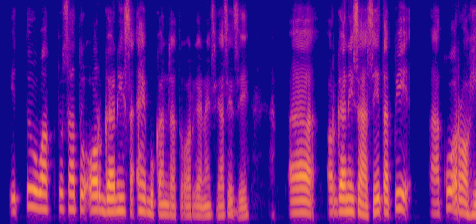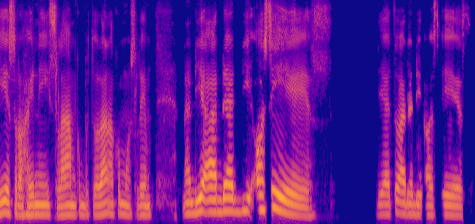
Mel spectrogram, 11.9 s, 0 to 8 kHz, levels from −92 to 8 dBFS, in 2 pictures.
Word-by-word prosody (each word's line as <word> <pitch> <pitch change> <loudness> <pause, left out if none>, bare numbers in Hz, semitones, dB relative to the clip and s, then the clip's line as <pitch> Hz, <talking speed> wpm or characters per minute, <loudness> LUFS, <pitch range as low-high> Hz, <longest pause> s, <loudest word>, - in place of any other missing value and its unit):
itu 340 -8 -7
waktu 205 -1 -1
1 200 0 -2
organisa 180 -2 +2
eh, 180 -1 -3
bukan 140 -2 -4
1 125 +1 -11
organisasi, 125 0 -7
sih, 110 +2 -8 0.5
eee, 160 -1 +3 0.2
organisasi, 165 -3 +1
tapi 205 +5 -1 0.3
aku 150 +10 -2
Rohis, 150 -1 +2
Rohani 130 +1 0
Islam, 130 +1 -1
kebetulan 130 +2 -2
aku - - -9
muslim, 125 -1 -4 0.4
nah, 145 - -1
dia 160 +3 +5
ada 175 +1 +5
di 175 +2 -4
OSIS, 135 - +3 0.6
dia, 135 0 -4
tuh, 160 - 0
ada 140 -1 -1
di 135 - -4
OSIS. 125 -1 -4
145 Hz, 145 wpm, -22 LUFS, 130-175 Hz, 0.6 s, dia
